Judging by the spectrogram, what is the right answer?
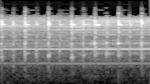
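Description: A used DC anchor windlass motor spins freely under power, giving a steady high whine with a regular pulsing beat, loud and close with no other sounds.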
